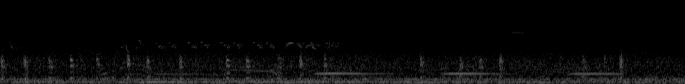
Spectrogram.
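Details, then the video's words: Six Golden Comet chickens having an evening watermelon snack, giving soft short clucks scattered through the clip, plus several steady, flat, held tones, over a constant low rumble of background noise. "Chickens Eating Watermelon"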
